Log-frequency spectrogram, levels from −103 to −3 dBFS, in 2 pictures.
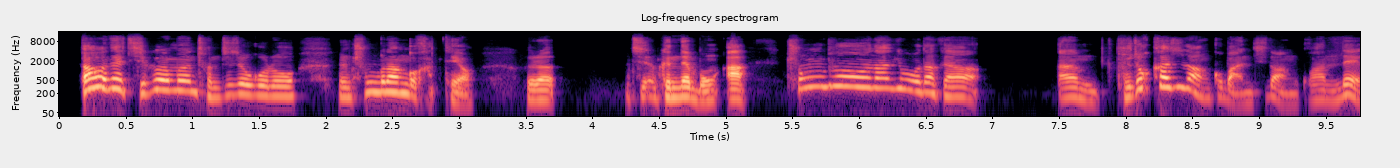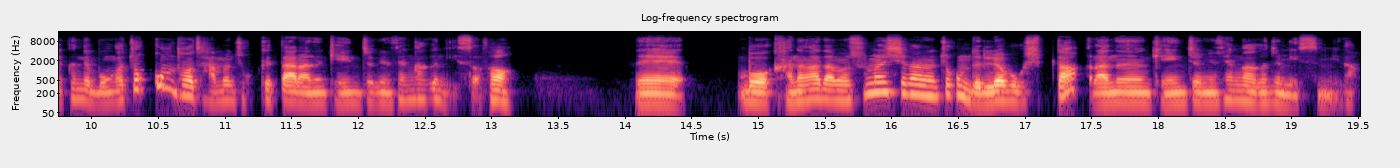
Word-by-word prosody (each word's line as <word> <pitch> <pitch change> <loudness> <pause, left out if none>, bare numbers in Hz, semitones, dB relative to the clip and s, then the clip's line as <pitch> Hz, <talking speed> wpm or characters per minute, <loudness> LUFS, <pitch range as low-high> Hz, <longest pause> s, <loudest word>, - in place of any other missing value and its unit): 아 305 0 +10
네. 280 -2 +4
지금은 245 +2 +2
전체적으로는 170 -1 -2 0.4
충분한 220 +3 +4
것 170 - +1
같아요. - - -5 0.4
그런 130 0 +2 0.6
지금 - - -7
근데 155 +1 +4
뭐 125 -3 -1
아 135 - +8 0.3
충분하기보다 295 -6 0
그냥 160 -4 -1 0.6
난 145 -5 -3
부족하지도 295 - +2
않고 145 - -4
많지도 105 +2 -5
않고 95 +5 -13
한데 130 +9 -3
근데 135 -3 -9
뭔가 105 +2 -6
'쪼끔 270 +2 -3
더 170 -5 +1
자면 120 -3 -9
좋겠다.'라는 105 -3 0
개인적인 105 0 -9
생각은 130 +2 -12
있어서. - - 0 0.9
네 100 -1 +1 0.4
뭐 110 -2 +4
'가능하다면 125 +2 +1
수면 205 - 0
시간을 190 -7 +1
조금 180 -2 -3
늘려보고 115 +1 +4
싶다.'라는 105 0 +1
개인적인 105 +1 -4
생각은 115 -2 -5
좀 185 - -6
있습니다. 185 +1 -12
145 Hz, 330 characters per minute, -24 LUFS, -, 0.9 s, 아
